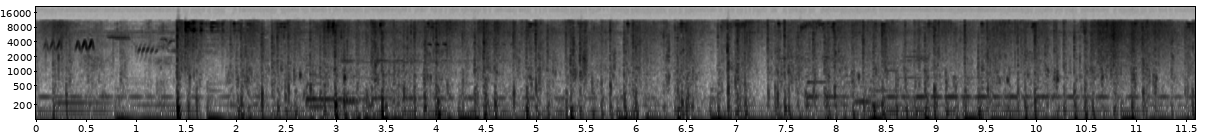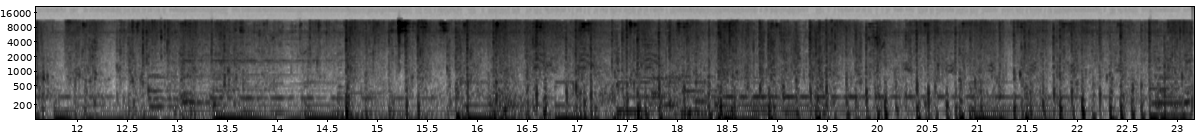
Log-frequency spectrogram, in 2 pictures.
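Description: Steady clopping of several horses' hooves over a low, dense rumble, continuing without a break; a faint whinny may surface briefly.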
